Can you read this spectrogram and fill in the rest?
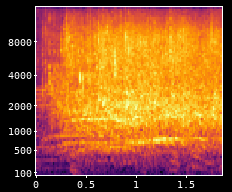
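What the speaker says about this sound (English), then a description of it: "a last round of applause for District Secretary Giselle Holder." Applause from a conference audience at a Rotary District opening ceremony in Trinidad, a steady, dense wash of clapping that swells early and holds evenly throughout.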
